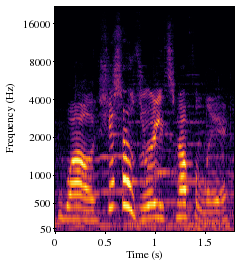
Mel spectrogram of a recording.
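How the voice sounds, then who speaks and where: A woman's voice: fairly high pitch, very animated, a little slow, low-quality recording. A woman giving casual, chatty, reactive commentary on a game playthrough, with slangy asides. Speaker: gaming video creator. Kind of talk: casual game playthrough commentary, reading dialogue choices aloud. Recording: lofi music behind.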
